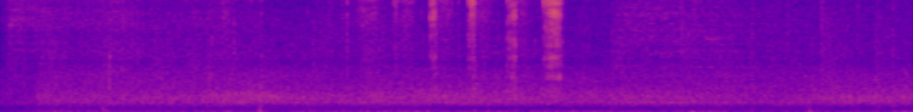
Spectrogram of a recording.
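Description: Glass cleaner sprays onto a car windshield.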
